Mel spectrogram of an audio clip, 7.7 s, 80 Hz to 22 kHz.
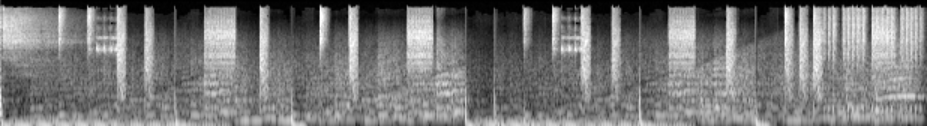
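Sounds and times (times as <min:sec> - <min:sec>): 
drum kit groove: 0:00.0 - 0:07.7.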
